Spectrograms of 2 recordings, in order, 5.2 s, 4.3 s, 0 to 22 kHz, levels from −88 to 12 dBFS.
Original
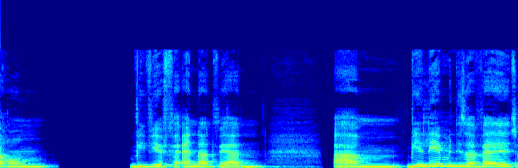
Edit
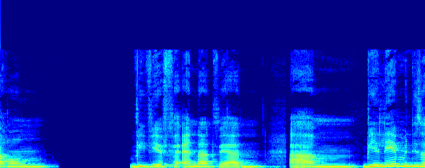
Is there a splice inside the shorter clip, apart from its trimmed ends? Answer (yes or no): yes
